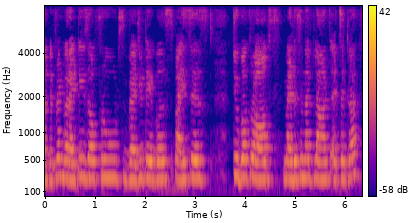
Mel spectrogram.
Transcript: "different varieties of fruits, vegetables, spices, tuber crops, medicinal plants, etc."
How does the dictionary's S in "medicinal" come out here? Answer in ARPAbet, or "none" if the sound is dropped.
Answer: S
